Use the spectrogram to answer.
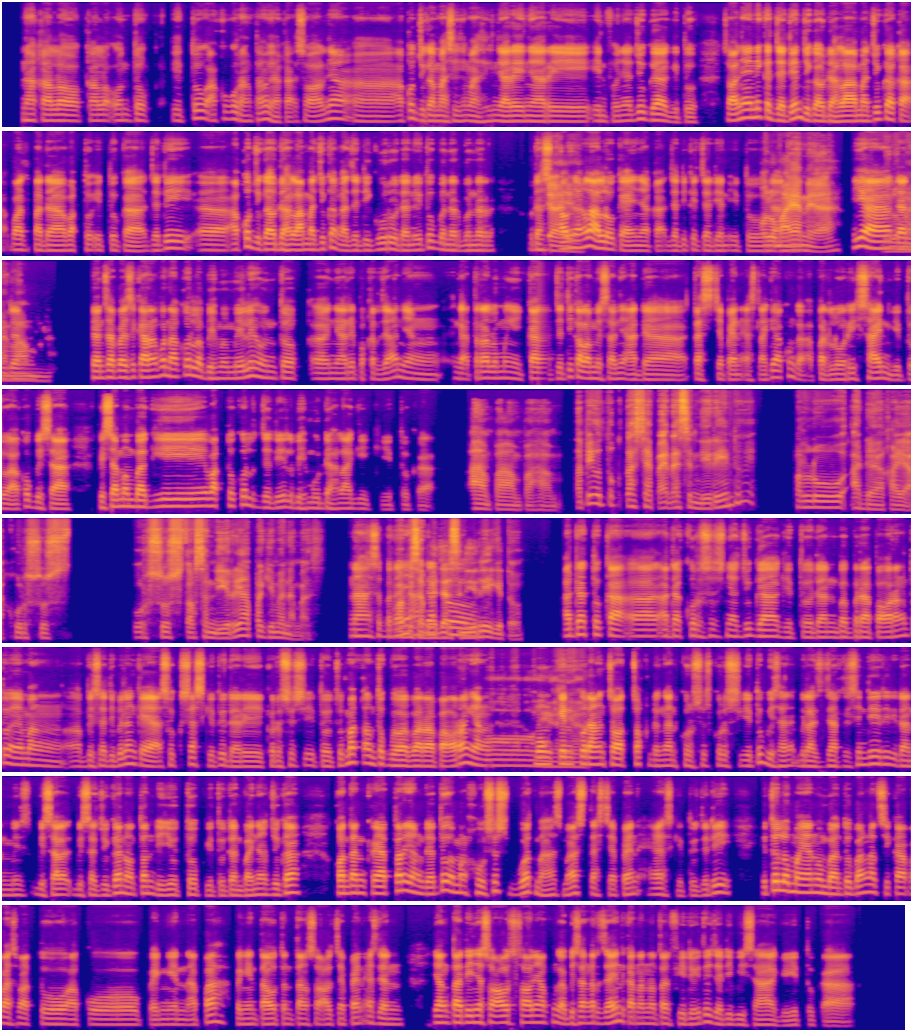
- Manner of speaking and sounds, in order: "ini" said as "intui"; "Cuma" said as "cumak"; "beberapa" said as "beraparapa"; in English: "content creator"
- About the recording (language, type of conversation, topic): Indonesian, podcast, Pernah nggak kamu mengikuti kata hati saat memilih jalan hidup, dan kenapa?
